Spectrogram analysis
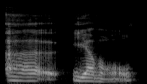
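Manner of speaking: put-on a slow German jawohl, lightly accented; German reply. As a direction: answer crisply in German, slow. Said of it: "And I said".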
